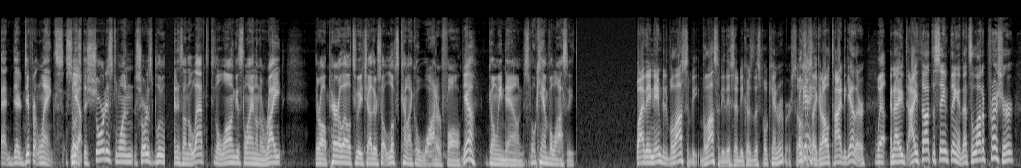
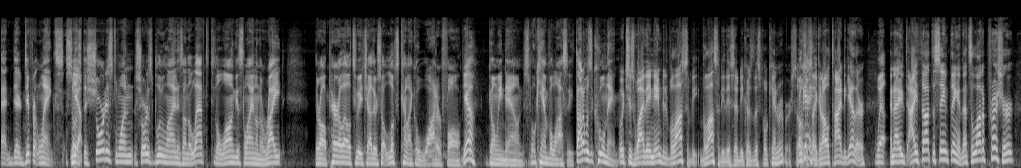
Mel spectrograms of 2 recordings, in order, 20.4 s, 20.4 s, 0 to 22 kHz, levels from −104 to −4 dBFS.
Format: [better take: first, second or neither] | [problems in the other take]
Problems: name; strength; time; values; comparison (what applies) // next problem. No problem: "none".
second | audio cutting out; at 3.5 s and at 12 s for 1 s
